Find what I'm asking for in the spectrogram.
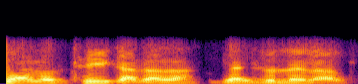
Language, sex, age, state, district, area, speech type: Sindhi, male, 60+, Gujarat, Kutch, urban, conversation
